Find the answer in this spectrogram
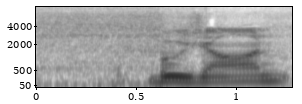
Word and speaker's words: bouillon: The next thing you're doing is grab yourself some shrimp bojine or bojine. I really haven't figured out how to say it, but I'll show you guys what it looks like here. It's bouillon, my sister says, some shrimp bouillon.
